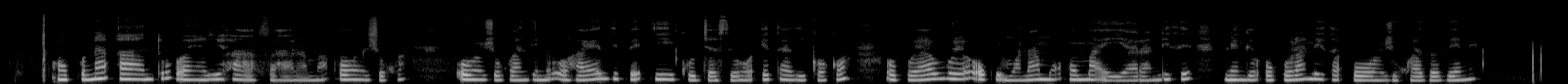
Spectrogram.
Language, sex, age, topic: Oshiwambo, female, 18-24, agriculture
